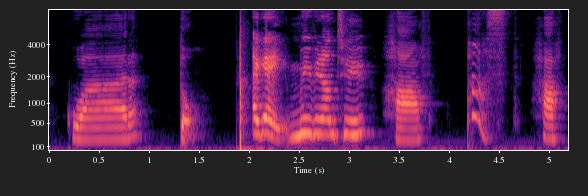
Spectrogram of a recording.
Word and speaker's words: cuarto: Be very careful because the word cuarto, which also means bedroom, by the way, cuarto, sounds very, very similar to the number 4. Cuatro. So how would you say it is 4:15? Son las 4:15. Son las 4:15. Don't get it mixed up, okay? pronounce that R, cuarto.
